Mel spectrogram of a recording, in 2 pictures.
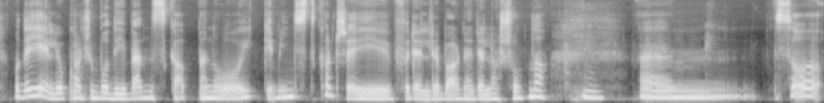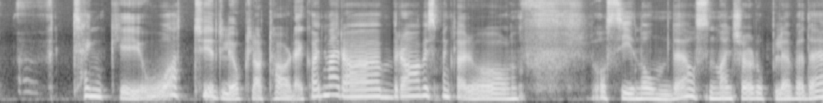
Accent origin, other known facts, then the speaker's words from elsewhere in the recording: Trondheim, Trøndelag, Norway; jeg er født i Trondheim, da. Ekte trondhjemmer.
